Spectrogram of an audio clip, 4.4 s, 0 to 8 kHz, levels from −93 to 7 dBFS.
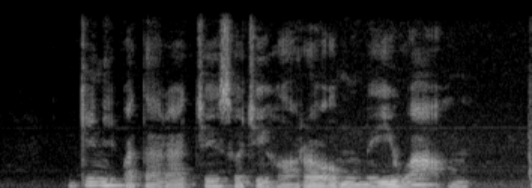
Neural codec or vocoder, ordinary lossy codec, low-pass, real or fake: none; none; 7.2 kHz; real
